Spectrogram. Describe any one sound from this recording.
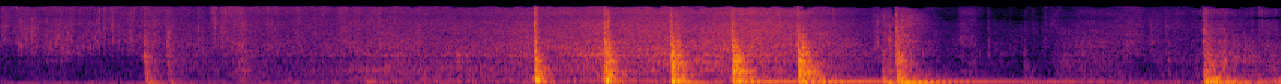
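Wet sand slides and pours from a tipped wheelbarrow.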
